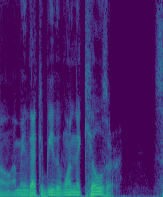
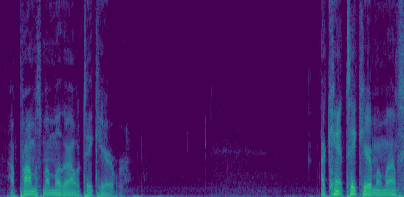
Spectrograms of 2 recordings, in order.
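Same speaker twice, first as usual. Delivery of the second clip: trying not to get emotional, holding back emotion. Explaining not having help to care for mother, trying not to get emotional. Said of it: "I'm trying not to get emotional here".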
